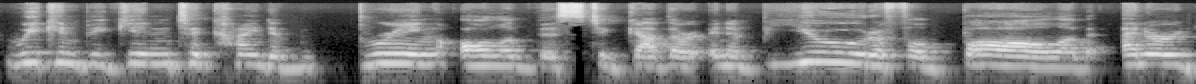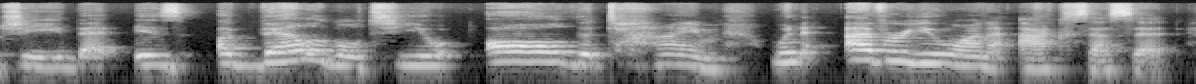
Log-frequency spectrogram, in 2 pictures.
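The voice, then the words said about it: Excited voice, rising pitch. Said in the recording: “I hear myself getting excited, my voice is rising up”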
